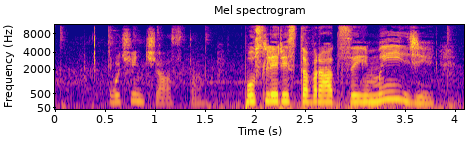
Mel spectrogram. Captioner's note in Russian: закадровый голос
